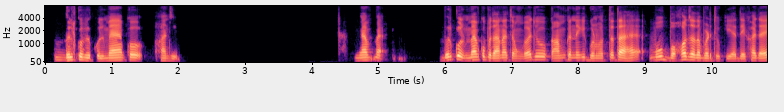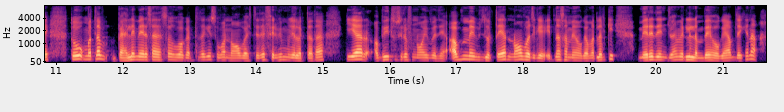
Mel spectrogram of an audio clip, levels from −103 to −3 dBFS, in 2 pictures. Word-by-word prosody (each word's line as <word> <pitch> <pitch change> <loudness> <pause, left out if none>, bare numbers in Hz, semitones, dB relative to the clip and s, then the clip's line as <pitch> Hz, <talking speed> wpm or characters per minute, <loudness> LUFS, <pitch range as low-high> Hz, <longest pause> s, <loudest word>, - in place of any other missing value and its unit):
बिल्कुल, 140 +3 +3
बिल्कुल। 125 -3 -1
मैं 125 +3 +6
आपको 135 0 +3 0.3
हाँ 120 - 0
जी। 115 - -8 2.7
मैं 130 +2 +2
अप 135 0 0
मैं - - 0 0.9
बिल्कुल। 155 +3 +5
मैं 130 +4 +4
आपको 150 +2 +1
बताना 135 -1 +4
चाहूँगा 120 0 0
कि - - -8
जो 160 -1 +1
काम 120 +2 0
करने 135 -1 -1
की 140 - -4
गुणवत्ता 120 +3 +3
है, 130 +3 0 0.2
वो 150 +5 +1
बहुत 135 +8 +4
ज़्यादा 145 -3 +5
बढ़ 120 -1 0
चुकी 110 0 -9
है। 105 - 0
देखा 105 +4 -2
जाए 120 +4 +3 0.3
तो 180 +1 +6
मतलब 185 +1 +1 0.2
पहले 135 +3 +1
मेरे 155 -1 +2
साथ 150 -1 0
ऐसा 145 +3 -7
हुआ 140 -2 -2
करता 130 +1 -8
था - - -2
कि 165 +2 -5
सुबह 140 -3 -6
9 120 -2 -4
बजते 120 +1 -5
थे, 145 - -2
फिर 140 -2 -5
भी 145 - -7
मुझे 140 -3 -3
लगता 120 -1 -1
था 140 +4 -1 0.4
कि 160 +1 +2
यार 175 0 +6 0.2
अभी 150 +6 -1
तो 155 0 -13
सिर्फ़ 150 -1 -7
9 135 0 -6
ही 135 - -5
बजे 120 -3 -8
हैं। - - -9
अब 150 +3 +5
मैं 175 -2 -1
भी 145 - -11
लगता 135 +2 -2
है - - +6
यार 170 - +4
9 155 +3 +1
बज 155 -5 +1
गए? 125 -1 -1
इतना 155 +6 -4
समय 145 -3 -5
हो 125 -2 -4
गया? 120 0 -1
मतलब 135 +3 -2
कि 185 - -4 0.4
मेरे 140 +4 +3
दिन 150 -2 -1
जो 135 - -4
हैं, 150 - -4
मेरे 155 -1 +1
लंबे 130 +1 +1
हो 125 -3 -1
गए 120 - -3
हैं। 125 - 0
आप 130 - -3
देखें 125 +7 -4
ना, 190 -2 -2
135 Hz, 235 wpm, -22 LUFS, 125-150 Hz, 2.7 s, मैं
